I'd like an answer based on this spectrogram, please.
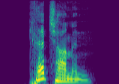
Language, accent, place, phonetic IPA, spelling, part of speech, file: German, Germany, Berlin, [ˈkʁɛt͡ʃamən], Kretschamen, noun, De-Kretschamen.ogg
- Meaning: dative plural of Kretscham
